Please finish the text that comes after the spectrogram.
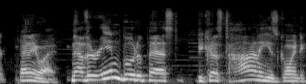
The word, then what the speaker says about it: Budapest: And before anybody says it's actually Budapestt, that's how they pronounce it in Hungary.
